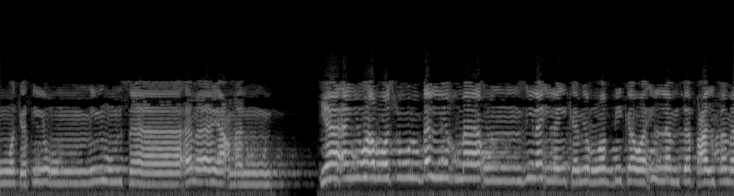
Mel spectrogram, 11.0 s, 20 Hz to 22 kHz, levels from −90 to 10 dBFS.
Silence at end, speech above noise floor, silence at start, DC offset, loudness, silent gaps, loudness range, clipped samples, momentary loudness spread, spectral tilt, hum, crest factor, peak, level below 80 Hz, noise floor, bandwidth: 0 s; 29 dB; 0 s; under 0.1%; -29 LUFS; none; 3 LU; under 0.1%; 10 LU; -6 dB/octave; none; 16 dB; -12 dBFS; -66 dBFS; -57 dBFS; 6.4 kHz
